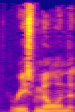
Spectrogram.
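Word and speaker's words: Rhys Millen: Reese Millen, it's spelled R-H-Y-S, and then Millen is M-I-L-L-E-N, and the one that we're talking about is where Reese Millen, it says Reese Millen smashes the Pikes Peak record.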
